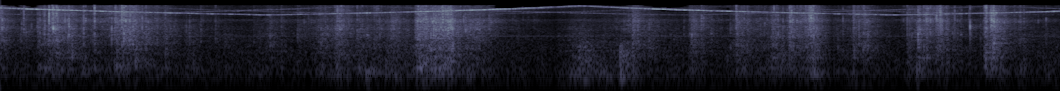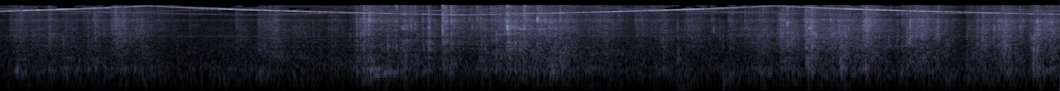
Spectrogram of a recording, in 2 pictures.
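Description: Faint rustling and clicking of plastic wrappers and empty toiletry containers being handled and sorted. A thin, very high tone glides up and down in pitch throughout, repeating about every three seconds.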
